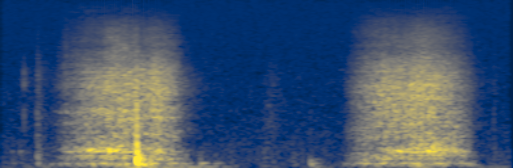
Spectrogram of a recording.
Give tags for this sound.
Metal
Scrape
Knife

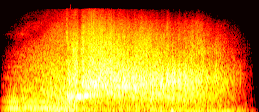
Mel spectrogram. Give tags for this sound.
gravel
long
heavy
break
truck
pickup

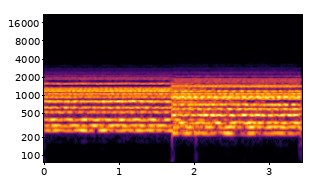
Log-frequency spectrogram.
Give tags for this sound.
trance
techno
pad

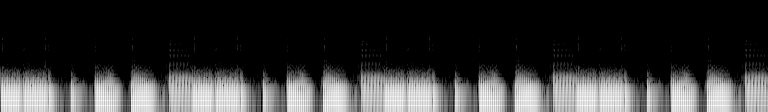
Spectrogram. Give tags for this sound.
Ableton-Bass
Soul
Fender-Jazz-Bass
Funky-Bass-Loop
Beat
Compressor
New-Bass
Bass
Bass-Recording
Synth-Bass
Funk
Bass-Sample
Fender-PBass
Fretless
Jazz-Bass
Ableton-Loop
Hip-Hop
Funk-Bass
Logic-Loop
Loop-Bass
Bass-Loop
Synth-Loop
Drums
Bass-Samples
Groove
Bass-Groove

